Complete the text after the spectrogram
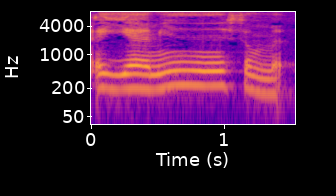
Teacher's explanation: هنا لدينا حكم الإخفاء الحقيقي بغنة مرققة المرتبة الوسطى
